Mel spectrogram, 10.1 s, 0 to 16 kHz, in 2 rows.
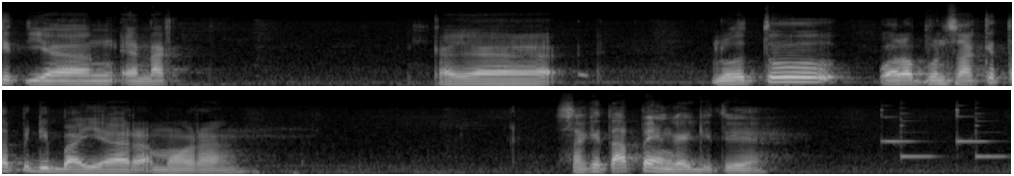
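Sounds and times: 
speech: 0.0s - 1.0s, 2.2s - 3.0s, 3.6s - 6.4s, 7.8s - 9.0s
phone low-battery alert two-note electronic chime: 9.4s - 10.0s.

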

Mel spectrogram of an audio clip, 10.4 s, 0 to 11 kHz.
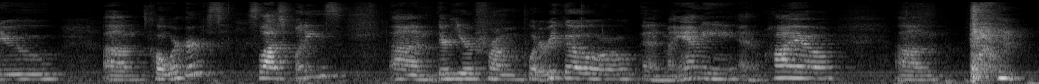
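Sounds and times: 
speech: 1.0s - 10.3s
harsh coughs with a throaty rasp: 9.7s - 10.3s.

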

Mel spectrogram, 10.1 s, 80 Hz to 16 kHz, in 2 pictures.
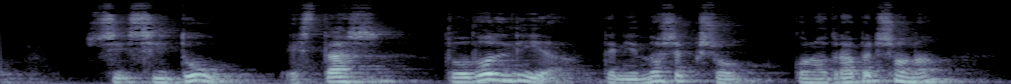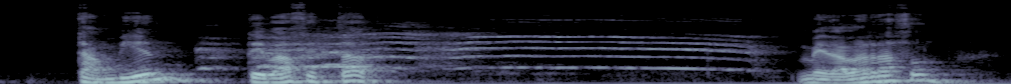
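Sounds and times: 
speech: 0.4s - 7.1s, 9.0s - 9.9s
rooster crowing: 6.0s - 9.0s.

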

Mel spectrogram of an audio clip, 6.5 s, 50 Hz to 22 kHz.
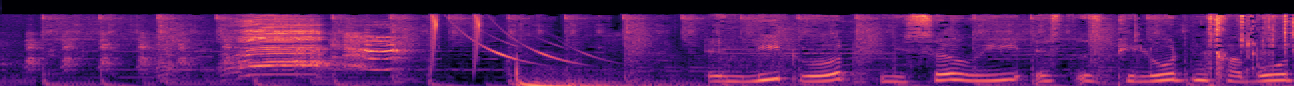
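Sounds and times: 
chickens clucking: 0.0s - 2.1s
speech: 3.5s - 6.4s.

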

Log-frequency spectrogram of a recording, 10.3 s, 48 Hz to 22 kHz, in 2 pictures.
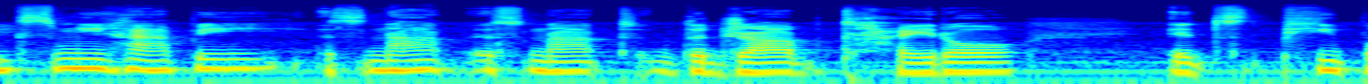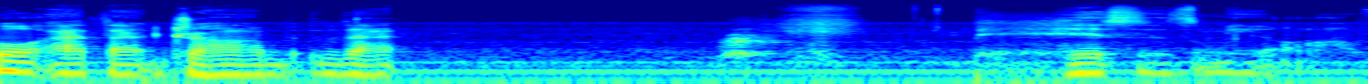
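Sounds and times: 
speech: 0.0s - 6.7s, 9.1s - 10.2s
steady low hum: 0.0s - 10.2s
dog barking at a deer: 7.8s - 8.2s.

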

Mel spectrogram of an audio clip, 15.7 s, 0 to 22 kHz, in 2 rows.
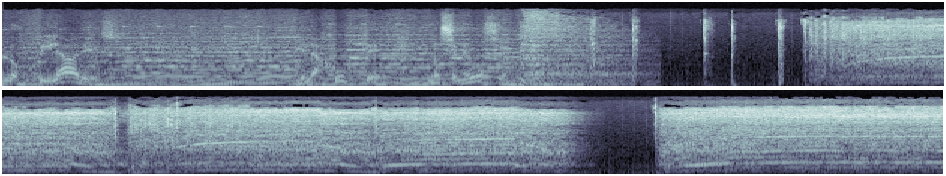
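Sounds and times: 
speech: 0.0s - 1.4s, 2.4s - 4.8s
sharp clicks: 4.9s - 7.2s, 8.7s - 9.7s, 10.9s - 11.4s, 13.0s - 13.5s
electric blender whirring: 6.7s - 15.6s.

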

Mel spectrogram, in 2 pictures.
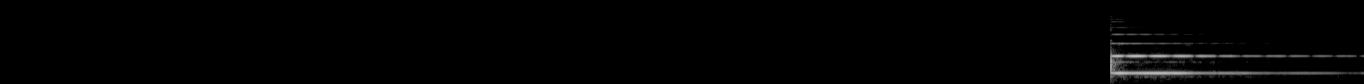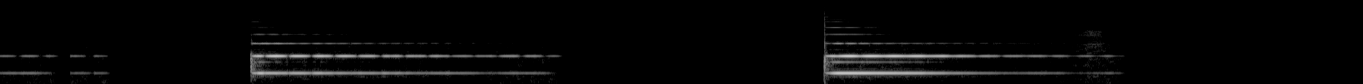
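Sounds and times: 
meditation bell ringing: 11.1s - 14.8s, 16.2s - 19.7s, 21.9s - 24.8s.

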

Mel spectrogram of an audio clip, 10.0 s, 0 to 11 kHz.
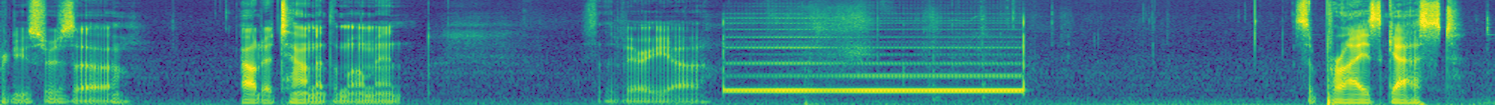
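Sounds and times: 
faint hiss: 0.0s - 9.9s
speech: 0.1s - 1.0s, 1.6s - 2.8s, 3.9s - 4.9s, 8.6s - 9.8s
phone line tone before a call connects: 4.8s - 6.9s.

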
